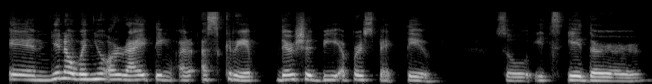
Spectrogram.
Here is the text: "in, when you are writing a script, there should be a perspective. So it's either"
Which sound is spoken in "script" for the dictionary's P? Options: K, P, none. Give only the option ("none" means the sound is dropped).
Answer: P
